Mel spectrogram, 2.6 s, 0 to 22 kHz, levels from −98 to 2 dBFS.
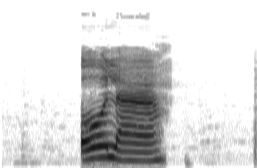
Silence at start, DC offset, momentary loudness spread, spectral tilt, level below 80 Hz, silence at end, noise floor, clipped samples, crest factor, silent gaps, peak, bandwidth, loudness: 0.8 s; under 0.1%; 6 LU; -4 dB/octave; -72 dBFS; 0.95 s; -74 dBFS; under 0.1%; 16 dB; none; -2 dBFS; 7 kHz; -12 LUFS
